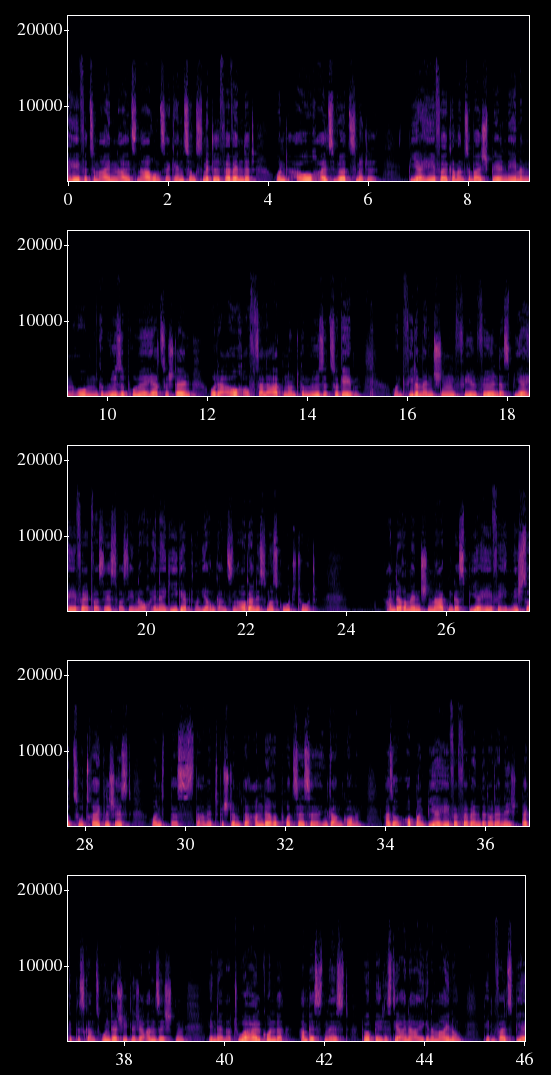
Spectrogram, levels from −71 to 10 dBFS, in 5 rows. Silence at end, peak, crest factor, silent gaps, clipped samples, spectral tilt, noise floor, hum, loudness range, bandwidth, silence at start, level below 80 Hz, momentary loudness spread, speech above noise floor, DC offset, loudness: 0 s; -2 dBFS; 18 dB; none; under 0.1%; -7 dB/octave; -58 dBFS; none; 4 LU; 14 kHz; 0 s; -58 dBFS; 10 LU; 38 dB; under 0.1%; -21 LUFS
